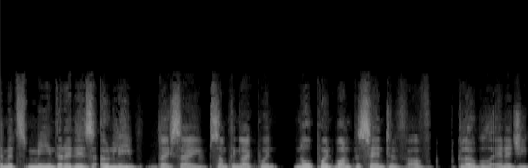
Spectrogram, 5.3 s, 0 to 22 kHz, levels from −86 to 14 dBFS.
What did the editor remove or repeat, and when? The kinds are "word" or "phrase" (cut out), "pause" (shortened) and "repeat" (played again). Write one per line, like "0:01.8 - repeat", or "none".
0:02.5 - word
0:04.1 - word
